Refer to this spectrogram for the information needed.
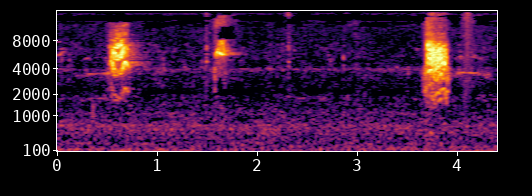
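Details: A female Double-collared seedeater gives calls meant to excite a male. Three brief, sharp high-pitched chips, the middle one faint, are spread over a few seconds against a low steady hiss.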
